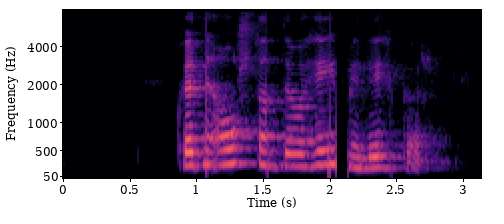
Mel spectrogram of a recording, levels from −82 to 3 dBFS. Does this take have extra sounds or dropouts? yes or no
yes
